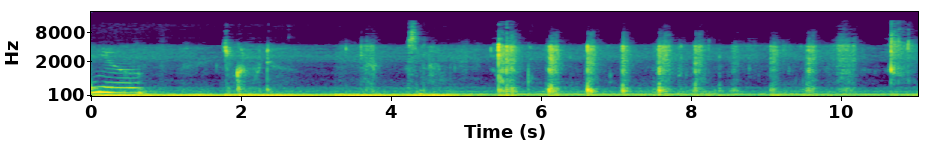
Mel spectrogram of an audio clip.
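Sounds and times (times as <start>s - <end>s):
crunchy chewing: 5.3s - 11.0s
crunchy bite: 5.4s - 10.3s.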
